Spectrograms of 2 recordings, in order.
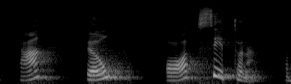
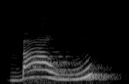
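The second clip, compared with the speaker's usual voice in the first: baú with the voice raised on the ú; stress on final U. Shown as a demonstration. Teacher giving pupils an example, baú with a stressed final ú. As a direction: lean into the last syllable of baú, the ú. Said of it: "eu aumento o tom de voz no U".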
